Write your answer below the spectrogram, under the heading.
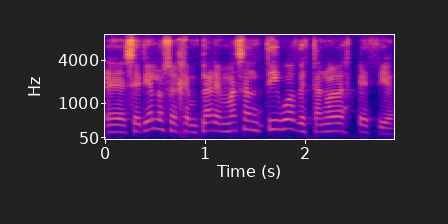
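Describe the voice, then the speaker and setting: A man speaks with fairly even intonation. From Spain, Murcia (Águilas). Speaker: paleontologist. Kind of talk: interview.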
